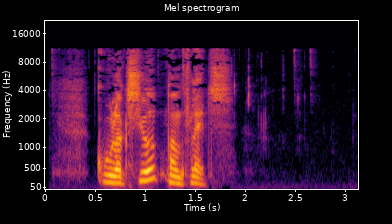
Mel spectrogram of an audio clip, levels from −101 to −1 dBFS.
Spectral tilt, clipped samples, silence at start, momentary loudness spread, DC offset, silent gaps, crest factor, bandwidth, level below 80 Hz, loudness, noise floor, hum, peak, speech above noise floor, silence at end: -4 dB/octave; under 0.1%; 0.25 s; 15 LU; under 0.1%; none; 20 dB; 11.5 kHz; -64 dBFS; -19 LUFS; -62 dBFS; none; -2 dBFS; 43 dB; 1.3 s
